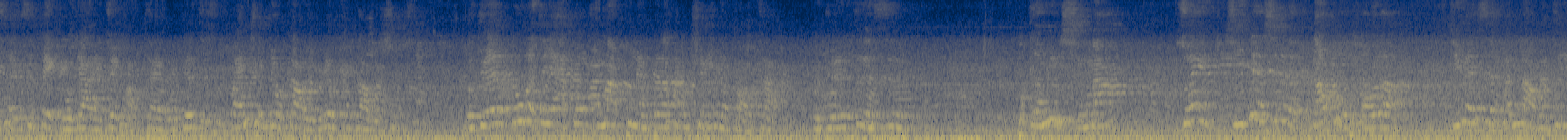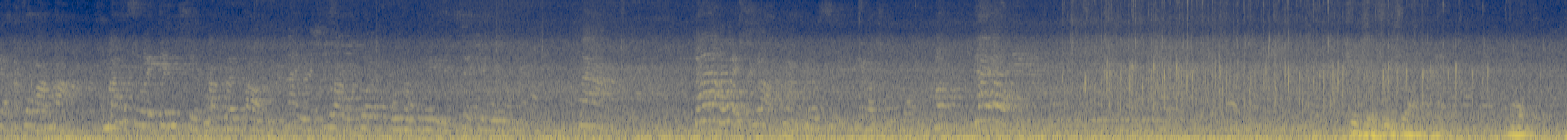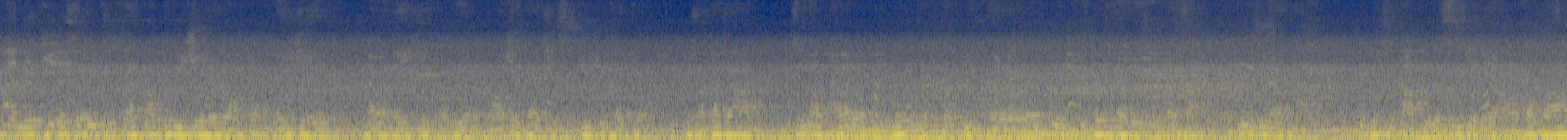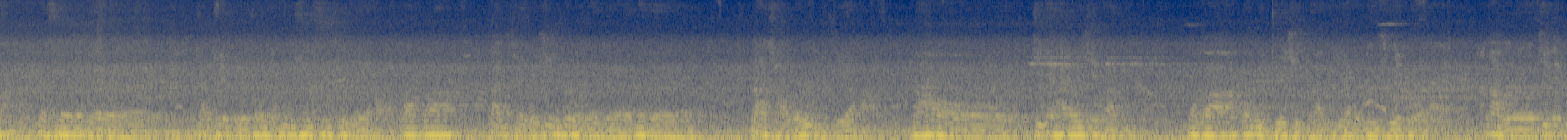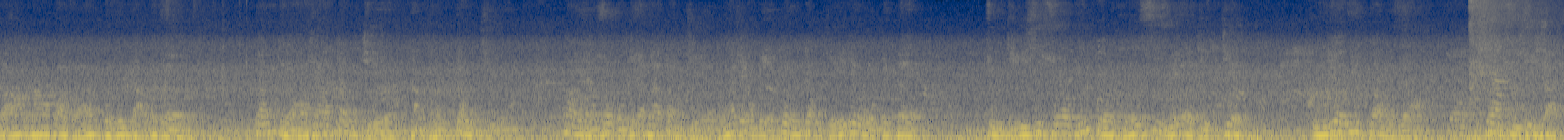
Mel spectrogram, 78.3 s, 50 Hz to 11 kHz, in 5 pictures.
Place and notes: Chiang Kai-Shek Memorial Hall - Protest
Off factory workers to protest on behalf of the connection description published, Traffic Noise, Sony PCM D50 + Soundman OKM II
